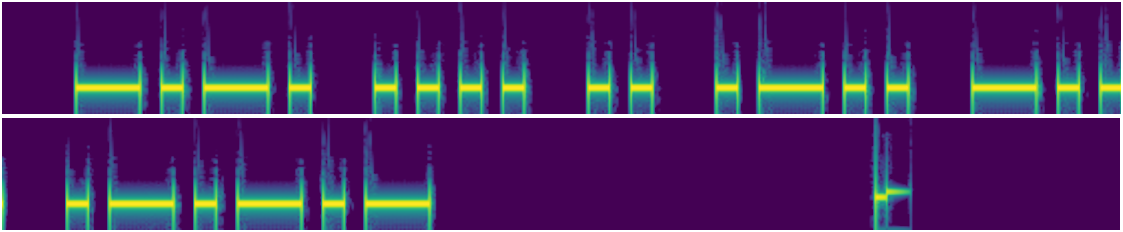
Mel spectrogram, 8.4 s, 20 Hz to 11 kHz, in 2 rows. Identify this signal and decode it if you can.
Morse code, heard as a keyed tone, about 15 wpm, 700 Hz. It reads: CHILD.
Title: Sentences from Top 1100 Words 15wpm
